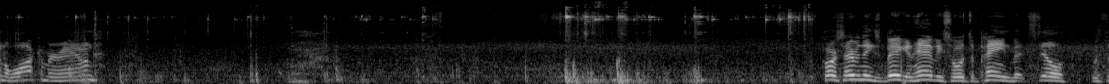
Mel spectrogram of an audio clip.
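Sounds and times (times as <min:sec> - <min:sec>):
steel chains clinking: 0:00.0 - 0:04.8, 0:05.5 - 0:08.4.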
